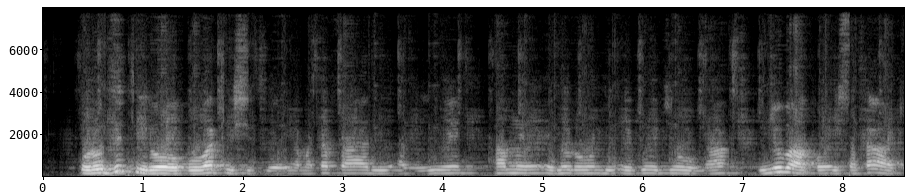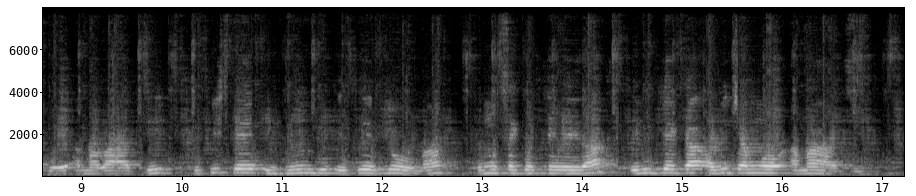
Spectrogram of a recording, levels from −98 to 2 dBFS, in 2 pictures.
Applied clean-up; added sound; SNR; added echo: neural separator model SepFormer DNS4.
